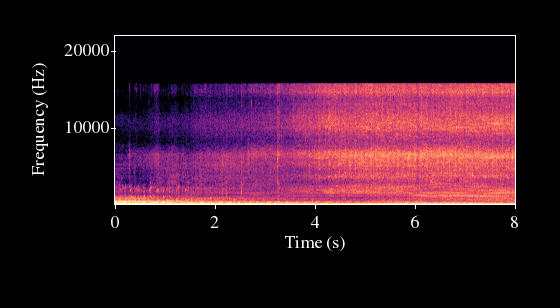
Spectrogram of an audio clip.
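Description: Camaro's 6.2-litre V8 running steadily at idle through a Flowmaster exhaust, a deep even rumble that fades slightly as the microphone moves from the tailpipe to the engine bay. No strange noises can be heard, even though a piece of plastic has been sucked into the engine's intake.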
